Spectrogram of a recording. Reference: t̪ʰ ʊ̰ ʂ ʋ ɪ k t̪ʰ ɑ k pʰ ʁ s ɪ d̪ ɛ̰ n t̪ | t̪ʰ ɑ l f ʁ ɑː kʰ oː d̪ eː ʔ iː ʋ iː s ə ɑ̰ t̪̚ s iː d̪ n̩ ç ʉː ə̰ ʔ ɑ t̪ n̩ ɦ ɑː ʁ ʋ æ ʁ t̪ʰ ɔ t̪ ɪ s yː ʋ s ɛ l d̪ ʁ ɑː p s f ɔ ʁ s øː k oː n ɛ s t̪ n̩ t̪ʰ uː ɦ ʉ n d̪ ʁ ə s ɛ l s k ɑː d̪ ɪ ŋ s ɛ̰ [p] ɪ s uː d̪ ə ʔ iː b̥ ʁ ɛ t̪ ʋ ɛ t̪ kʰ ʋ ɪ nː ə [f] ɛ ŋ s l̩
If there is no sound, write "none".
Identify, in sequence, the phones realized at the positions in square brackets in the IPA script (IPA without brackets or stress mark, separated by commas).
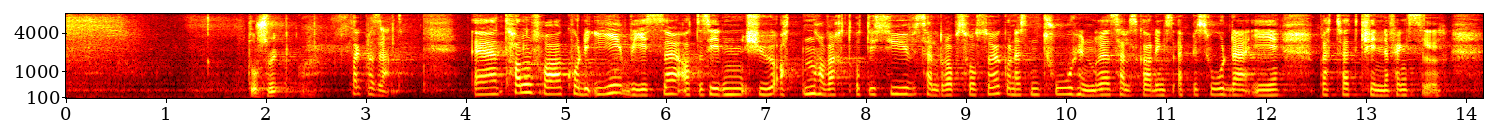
p, f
